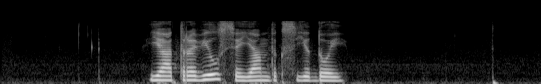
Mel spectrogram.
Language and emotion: Russian, neutral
